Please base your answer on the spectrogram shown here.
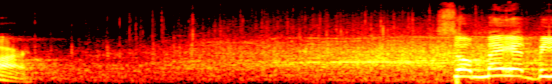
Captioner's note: applause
